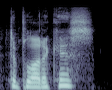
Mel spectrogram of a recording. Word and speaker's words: Diplodocus: Pronounced Diplodocus, correct? – Diplodocus. – Why? You did not learn it like that.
